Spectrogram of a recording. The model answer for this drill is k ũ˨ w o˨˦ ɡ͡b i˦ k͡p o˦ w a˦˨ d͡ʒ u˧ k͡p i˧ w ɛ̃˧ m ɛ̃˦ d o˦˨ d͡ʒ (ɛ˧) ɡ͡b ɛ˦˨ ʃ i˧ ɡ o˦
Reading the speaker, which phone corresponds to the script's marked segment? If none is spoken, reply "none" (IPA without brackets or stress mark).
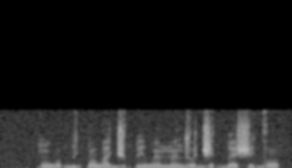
ɛ˨˦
